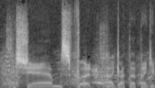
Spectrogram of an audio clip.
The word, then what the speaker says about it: Chelmsford: of the town's name it's chelmsford the l is silent say foot shams foot i got that thank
